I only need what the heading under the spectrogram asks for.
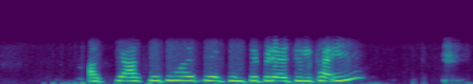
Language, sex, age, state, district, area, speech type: Santali, male, 30-45, Jharkhand, Pakur, rural, conversation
